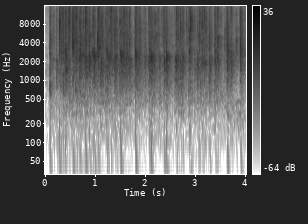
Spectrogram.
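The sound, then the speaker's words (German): The women in a hall audience clap steadily for about four seconds, those who would like to be a man for a day, a dense, even patter of many hands at a fairly loud level with no voices over it. “Ähm, alle Frauen mal bitte klatschen, die gerne mal, wir, wir schrauben es mal ein bisschen runter, für einen Tag ein Mann wären.”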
